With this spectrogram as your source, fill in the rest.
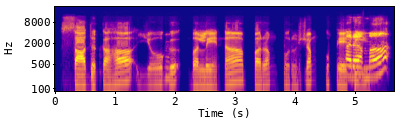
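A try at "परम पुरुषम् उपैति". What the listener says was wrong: Parama, not Param.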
